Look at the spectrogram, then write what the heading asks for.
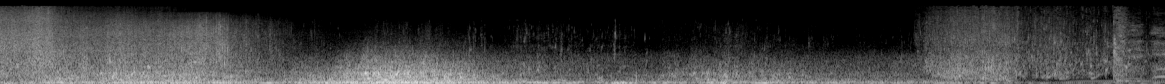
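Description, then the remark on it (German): A heavy splash as someone plunges into black sea water, giving way to loud churning and rushing, swelling midway, then a second surge of spray before fading into a low, muffled underwater rumble. No voices. “Dann verschlingt mich das schwarze Wasser.”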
